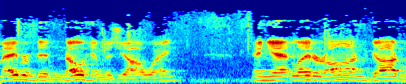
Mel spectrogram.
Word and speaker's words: Yahweh: The letters are YHWH in our, if we were transliterating, translated in the American Standard Version as the word Jehovah, pronounced among the those that practice or call themselves Jews, Yahweh.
